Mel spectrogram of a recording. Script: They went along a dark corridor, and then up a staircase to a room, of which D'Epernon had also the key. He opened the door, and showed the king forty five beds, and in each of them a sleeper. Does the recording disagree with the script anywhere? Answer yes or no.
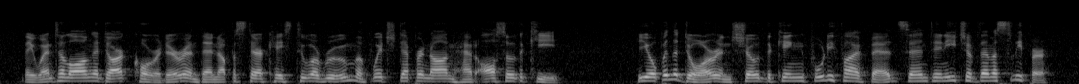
no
